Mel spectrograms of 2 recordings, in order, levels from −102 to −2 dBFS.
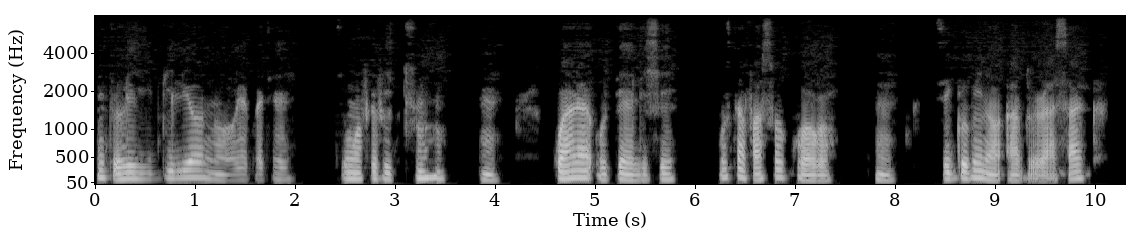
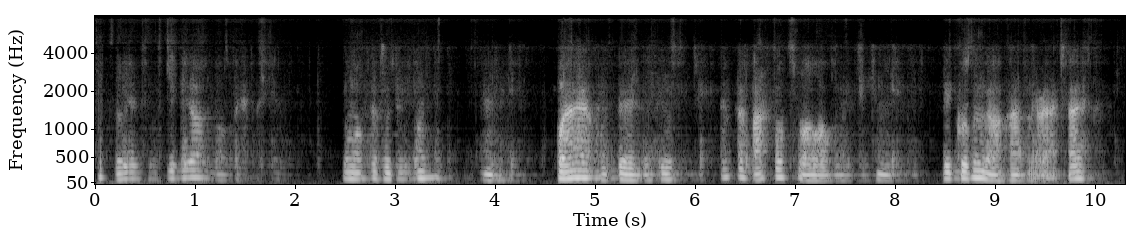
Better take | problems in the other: first | noise reduction (neural mask model DeepFilterNet 3)

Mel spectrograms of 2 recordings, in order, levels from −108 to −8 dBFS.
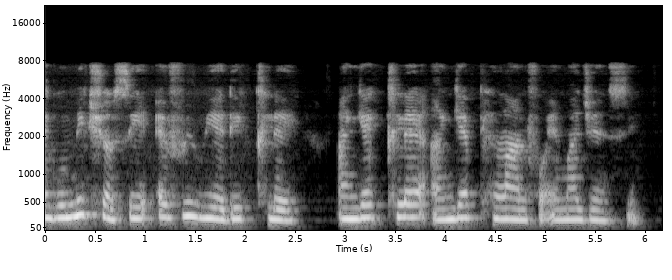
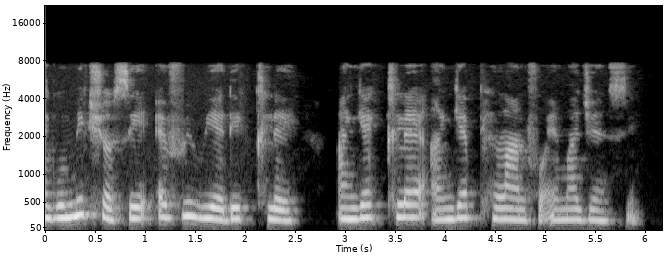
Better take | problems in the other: second | room echo; dies away in 0.3 s

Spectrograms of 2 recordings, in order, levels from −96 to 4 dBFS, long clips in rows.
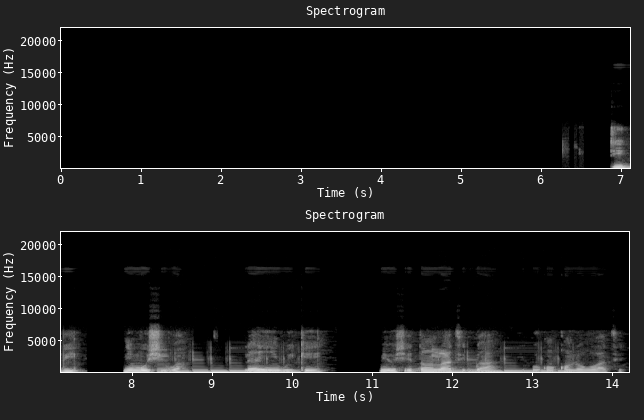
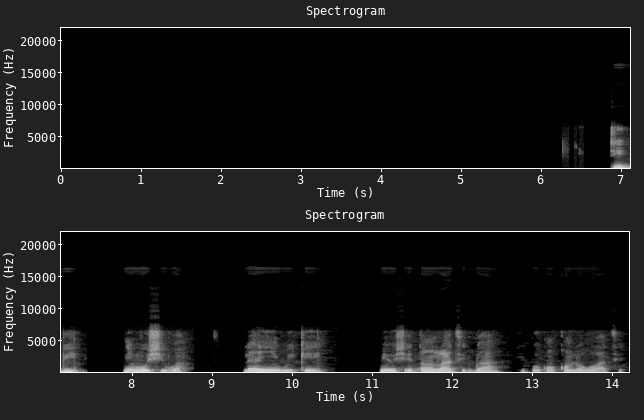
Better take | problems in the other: second | background sound (Electric guitar); 3 dB below the speech

